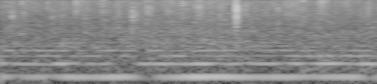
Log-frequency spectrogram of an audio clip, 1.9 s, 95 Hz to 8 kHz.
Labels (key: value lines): label: biophony, midshipman
recorder: SoundTrap 500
